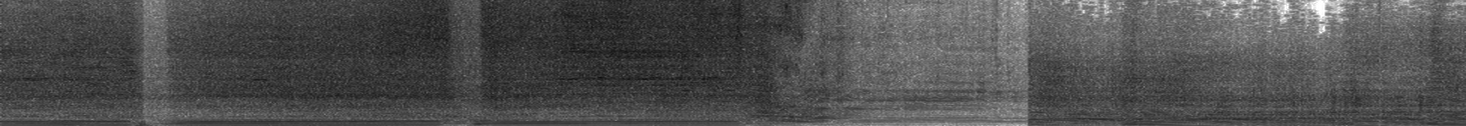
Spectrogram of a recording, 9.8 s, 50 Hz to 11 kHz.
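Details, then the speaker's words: 1995 Honda CR250 two-stroke with the original CDI and stator refitted, previously bogging: sharp blips climb and fall back cleanly with no stumble or hesitation. It now runs well with no bog. "so now both the CDI and the stator swapped out with the old one still runs good no bugging"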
